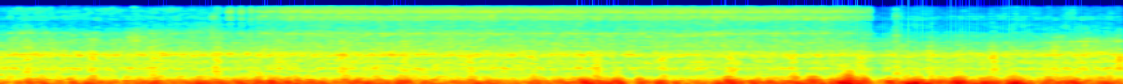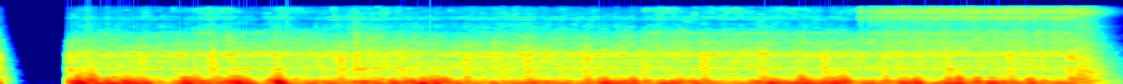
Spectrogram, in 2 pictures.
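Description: Wind buffeting a phone microphone that is moving at speed, heard as a low, uneven rumble. About halfway through, the sound cuts out completely for a moment.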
